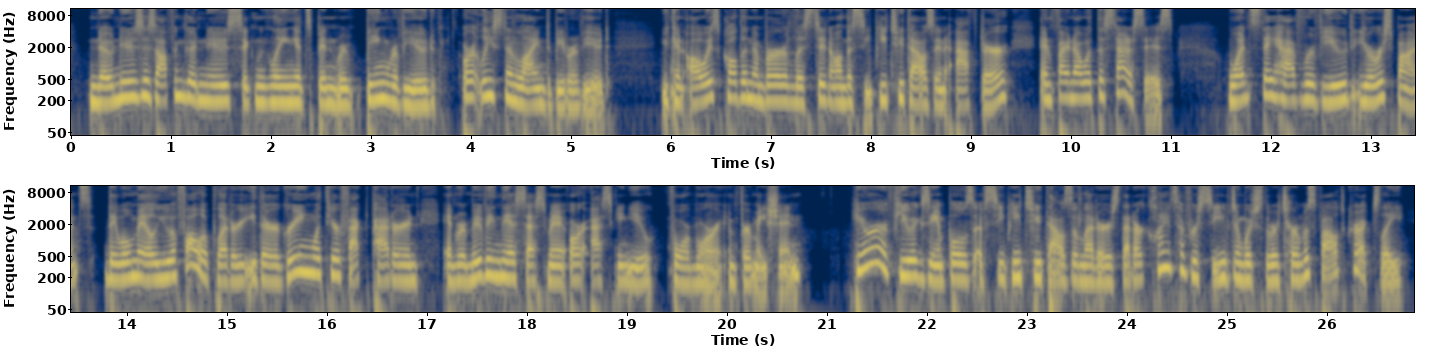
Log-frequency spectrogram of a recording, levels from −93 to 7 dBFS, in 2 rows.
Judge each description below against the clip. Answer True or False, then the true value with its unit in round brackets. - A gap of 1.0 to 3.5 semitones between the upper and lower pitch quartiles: False (3.9 semitones)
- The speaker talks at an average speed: True (195 wpm)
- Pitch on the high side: True (195 Hz)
